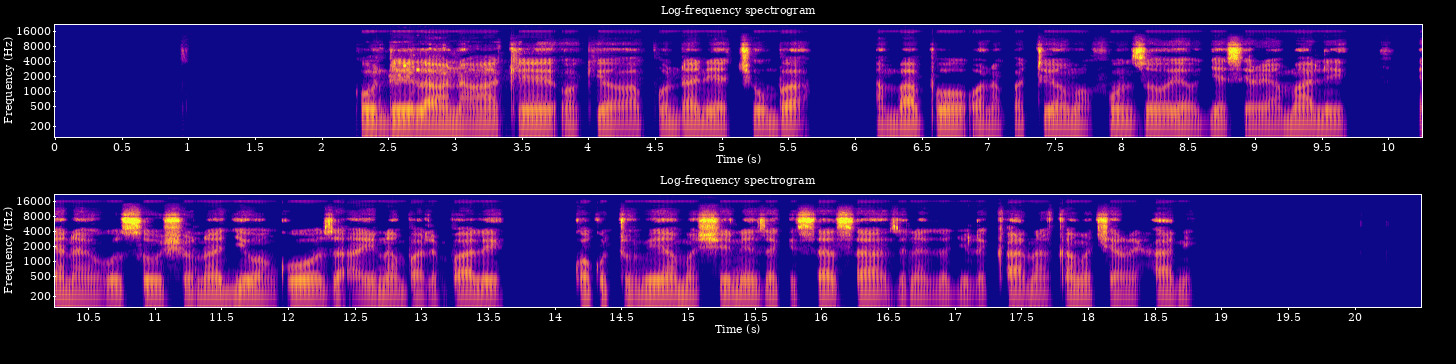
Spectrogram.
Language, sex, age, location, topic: Swahili, male, 25-35, Dar es Salaam, education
